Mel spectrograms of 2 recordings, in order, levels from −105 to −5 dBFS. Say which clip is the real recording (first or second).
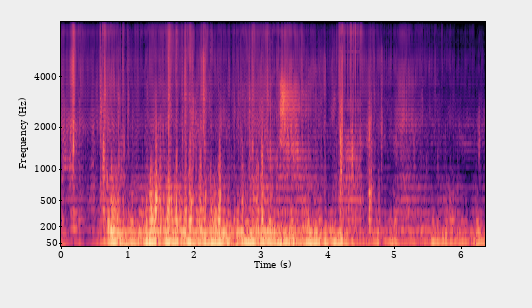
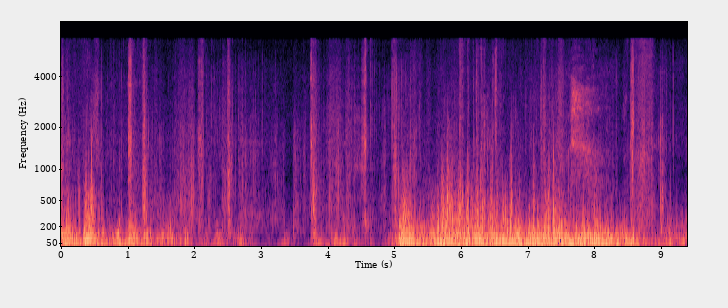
second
